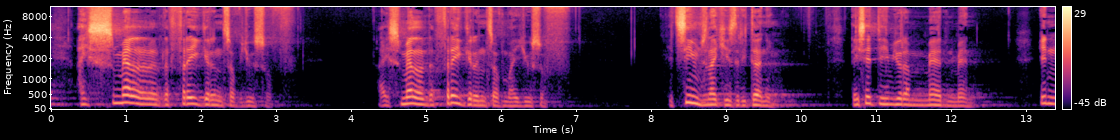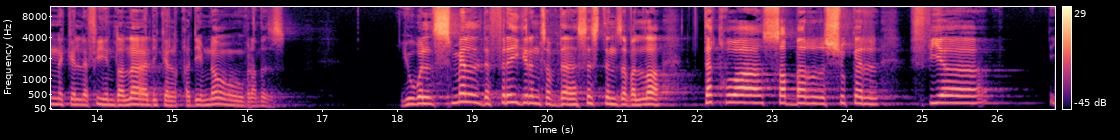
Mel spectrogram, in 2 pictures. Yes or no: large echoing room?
yes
